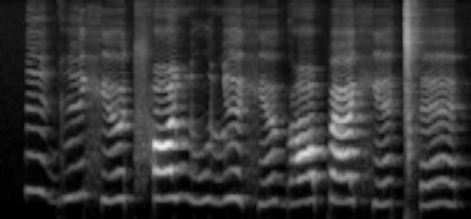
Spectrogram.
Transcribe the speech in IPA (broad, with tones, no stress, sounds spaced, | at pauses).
i˥˩ ɡʱ i˧˥ xʲ ø˩˧˩ t͡sʰ ɑ˧˥ ʎ u˩˧˩ ʎ e˥˩ xʲ ø˩˧˩ ɡʱ ɑ˧˥ p æ˧˥ xʲ e˩˧˩ ǀʰ e˩˧˩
